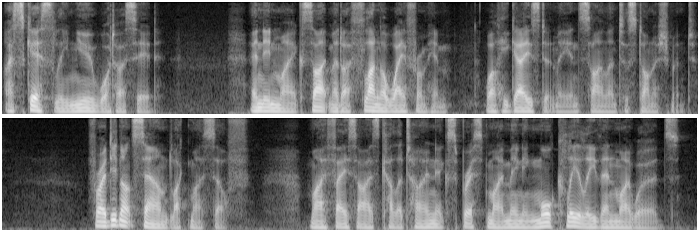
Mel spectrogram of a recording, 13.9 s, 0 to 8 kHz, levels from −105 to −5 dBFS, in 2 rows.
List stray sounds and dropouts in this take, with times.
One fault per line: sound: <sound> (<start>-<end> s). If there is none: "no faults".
no faults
